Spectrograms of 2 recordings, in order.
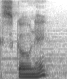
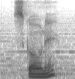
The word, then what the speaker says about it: Skåne: So it's 2-syllable word, so it's like Skåne. Skåne.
